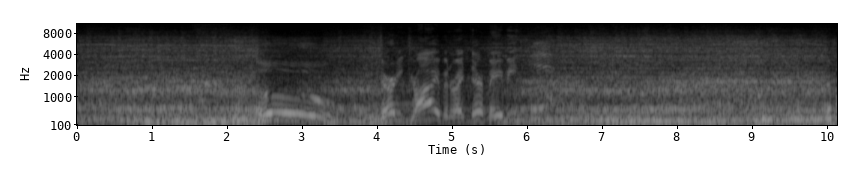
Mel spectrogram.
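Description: Racing arcade machines roar with engine noise through loudspeakers.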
